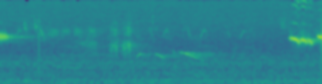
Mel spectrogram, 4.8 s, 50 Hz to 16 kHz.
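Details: A Yellow-rumped flycatcher, a summer visitor, singing on 4 May 2024 in Gyeonggi-do, Korea: a few faint thin notes and soft slurred whistles, then a brief bright fluttering high phrase, over quiet hiss.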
